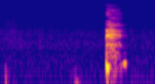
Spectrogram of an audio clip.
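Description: A single short, soft cough after a quiet pause; a plain cough.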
